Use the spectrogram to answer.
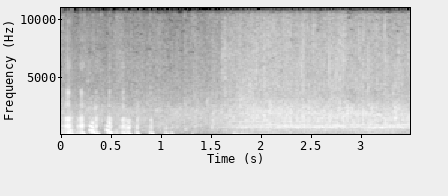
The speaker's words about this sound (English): Let's give her a big round of applause.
